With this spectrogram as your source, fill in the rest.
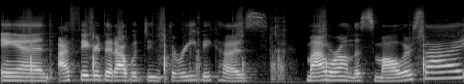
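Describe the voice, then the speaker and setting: Over noticeable background noise, a woman at a medium pitch talks in a relaxed tone at a moderate pace, with ordinary pitch variation and a slight Southern US accent. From US South, Alabama. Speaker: lifestyle vlogger. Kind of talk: casual vlog, baking tutorial. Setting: home kitchen. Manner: chatty, relaxed.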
